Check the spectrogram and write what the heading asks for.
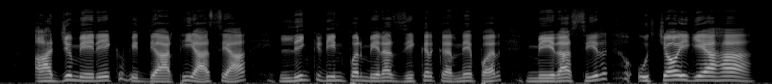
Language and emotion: Dogri, happy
